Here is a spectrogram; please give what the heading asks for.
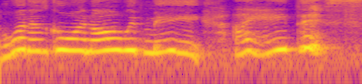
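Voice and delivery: mock crying, very high-pitched, tearful whiny voice. Retelling crying to mom as a child: imitating own past crying. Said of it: "crying to my mom".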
